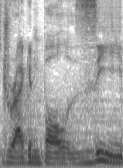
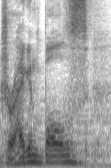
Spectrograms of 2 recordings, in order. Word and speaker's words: Dragon Ball Z: you capitalize the Z it's Dragon Ball Z not Dragon Balls not Dragon Balls not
